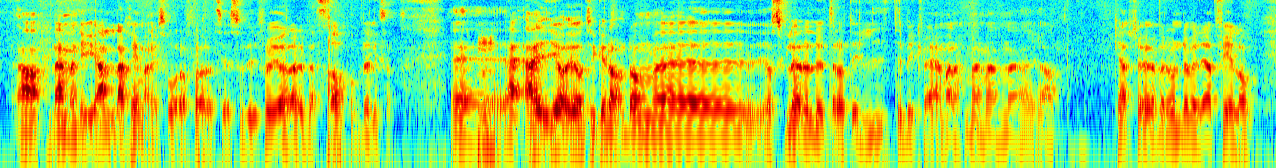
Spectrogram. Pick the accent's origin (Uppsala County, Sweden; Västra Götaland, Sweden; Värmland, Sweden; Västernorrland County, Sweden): Västra Götaland, Sweden; Gothenburg; det är jag som är göteborgare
